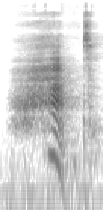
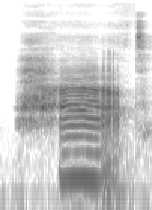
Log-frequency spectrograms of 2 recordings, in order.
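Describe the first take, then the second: First: "Hat." swooped high and breathy; roller coaster read. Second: Said in the usual way. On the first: Shown as a demonstration. Teacher roller coaster reads the new word, swooping up high. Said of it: "Let's roller coaster read it". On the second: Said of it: "let's blend it".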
